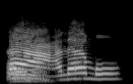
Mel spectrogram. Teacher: tawasud bainnya, hanya sebagian yang mengalir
